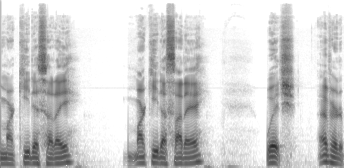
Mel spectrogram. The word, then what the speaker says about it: Marquis de Sade: I've heard it Marquis de Sade, which is most people say that, and then there's Marquis de Sada. Some people say it that way.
